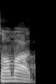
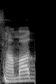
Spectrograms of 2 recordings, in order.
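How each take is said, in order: First: The first vowel is kept short. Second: The first vowel is drawn out long. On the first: The speaker calls it right. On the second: The speaker calls it wrong. "সামাদ বললে হবে না"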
